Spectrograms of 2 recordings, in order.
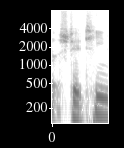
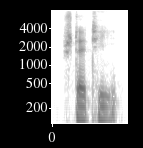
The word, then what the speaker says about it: Szczecin: Quick disclaimer, even though my whole family is from Poland, I don't speak any Polish, so for the remainder of this video, I stick with a German pronunciation, Szczecin. In this video, we want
